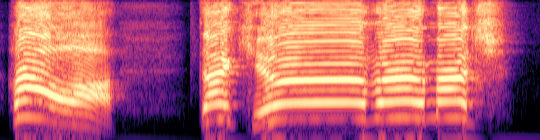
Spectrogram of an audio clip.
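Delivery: loud "Holla", then a very high, loud "thank you very much"; hammed-up falsetto victory call; catchphrase shout. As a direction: belt out the catchphrase like a hype man.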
